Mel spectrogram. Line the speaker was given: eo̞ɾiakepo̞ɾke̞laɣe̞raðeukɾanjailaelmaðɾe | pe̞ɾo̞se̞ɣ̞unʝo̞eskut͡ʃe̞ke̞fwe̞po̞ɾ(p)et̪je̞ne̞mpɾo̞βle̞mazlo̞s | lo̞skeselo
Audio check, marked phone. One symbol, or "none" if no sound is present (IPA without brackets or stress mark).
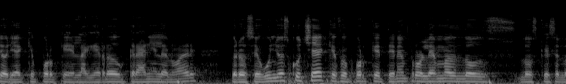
k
